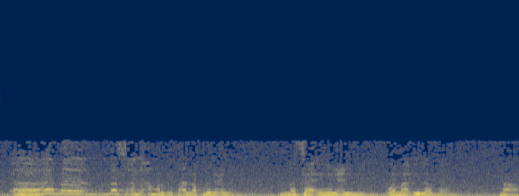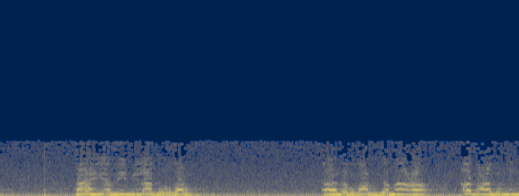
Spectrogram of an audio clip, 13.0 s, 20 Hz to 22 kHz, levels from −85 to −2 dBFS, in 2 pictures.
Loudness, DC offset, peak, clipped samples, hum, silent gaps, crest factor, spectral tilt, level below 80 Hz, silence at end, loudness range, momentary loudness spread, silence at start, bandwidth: -23 LUFS; 0.5%; -6 dBFS; under 0.1%; none; none; 16 dB; -8 dB/octave; -40 dBFS; 0 s; 2 LU; 16 LU; 0 s; 6.6 kHz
